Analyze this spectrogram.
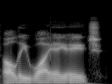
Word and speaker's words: Awliya: They are called friends of God, Awliya, pronounced Aliyah, singular Wali, and are generally analogous to what Christians and others mean when they refer to saints.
